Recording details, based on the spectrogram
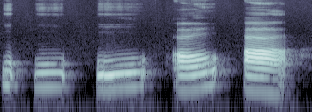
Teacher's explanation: पश्च स्वर जो होता है वो उ ओ औ आ, ये आपका पश्च स्वर है, जो जो मुख मतलब मुख के पिछले हिस्से से बोला जाता है, पिछले भाग से, पीछे के भाग से, उसे ही पश्च स्वर कहते हैं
